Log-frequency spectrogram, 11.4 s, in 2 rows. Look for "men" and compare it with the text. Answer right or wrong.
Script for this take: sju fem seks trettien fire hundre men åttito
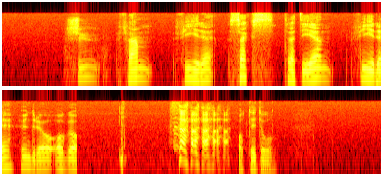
wrong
